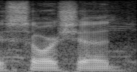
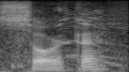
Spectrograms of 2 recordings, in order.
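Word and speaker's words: Sorcha: get it away to Sorca Dawson. Or is it Sorca? Different parts of the country pronounce it in different ways.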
